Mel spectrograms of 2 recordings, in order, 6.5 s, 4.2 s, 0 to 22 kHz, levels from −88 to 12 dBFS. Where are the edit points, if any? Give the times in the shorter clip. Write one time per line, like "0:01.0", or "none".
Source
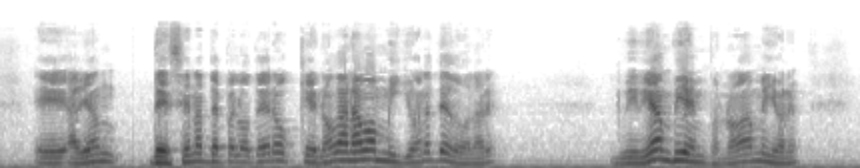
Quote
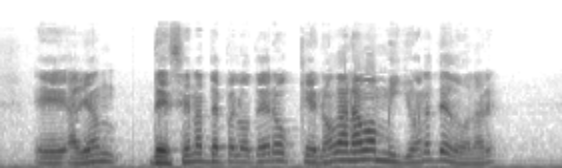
none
